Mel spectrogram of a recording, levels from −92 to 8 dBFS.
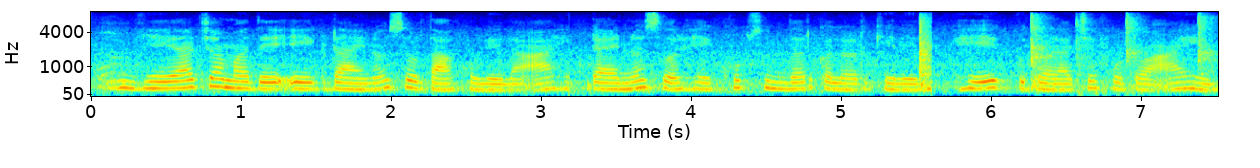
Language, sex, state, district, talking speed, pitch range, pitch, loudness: Marathi, female, Maharashtra, Nagpur, 130 wpm, 170-195 Hz, 180 Hz, -25 LUFS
